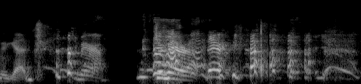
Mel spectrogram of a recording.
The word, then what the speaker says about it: Jumeirah: I went to the Jeremiah. How do you pronounce this? Jumeirah.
